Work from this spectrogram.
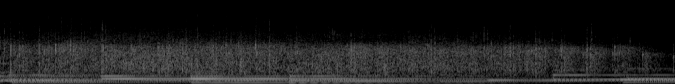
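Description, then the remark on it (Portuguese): A church audience applauds to praise God, clapping steadily and continuously for several seconds, a dense wash of applause over sustained low keyboard chords that shift every second or so. “Então dá um glória a Deus e aplauda ao Senhor.”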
